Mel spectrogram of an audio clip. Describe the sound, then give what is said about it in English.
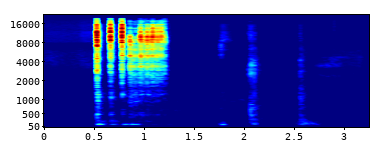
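A small hard eight-sided die, rolled for a healing spell in a tabletop game, clatters onto a hard floor, rattling for about a second, then gives a few separate, fading bounces as it settles. Fairly loud, with no voices. “Oh no, I lost the d8 into the floor.”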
